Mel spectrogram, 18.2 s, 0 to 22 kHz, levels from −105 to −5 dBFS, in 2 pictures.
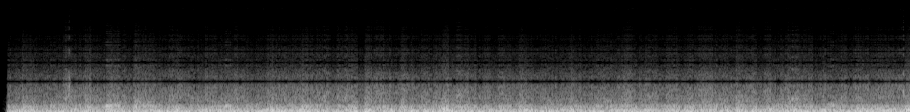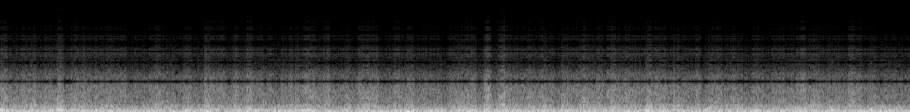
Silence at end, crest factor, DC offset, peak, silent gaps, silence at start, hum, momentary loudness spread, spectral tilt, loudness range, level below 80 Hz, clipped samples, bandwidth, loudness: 0 s; 14 dB; under 0.1%; -16 dBFS; none; 0.05 s; none; 4 LU; -12 dB/octave; 2 LU; -32 dBFS; under 0.1%; 3 kHz; -35 LUFS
